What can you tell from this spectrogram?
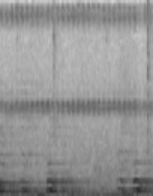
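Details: Captive gibbons at Singapore Zoo giving short hooting notes with a clear harmonic, rising then dropping, about three or four notes within under two seconds against a steady background hum.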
